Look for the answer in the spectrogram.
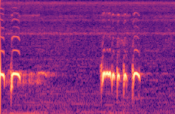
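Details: A local zebra dove from Indonesia, recorded as a master track to prompt other doves to sing, gives one short mellow note, then after a pause a quick run of four clipped cooing notes.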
